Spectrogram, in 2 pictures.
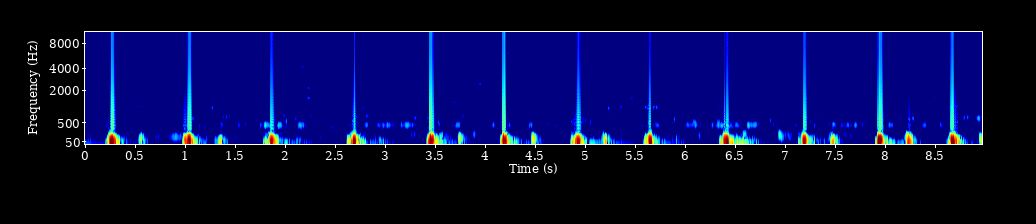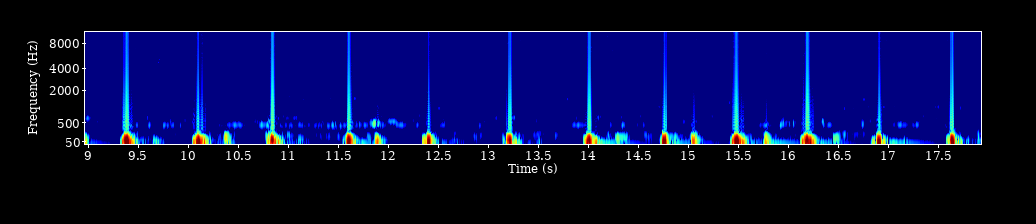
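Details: Adult's heartbeat recorded during a pause from eating lunch, when the heart felt like it was beating harder (usual after eating for this person); steady low double thumps about 80 per minute, rate little changed: normal heartbeat.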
